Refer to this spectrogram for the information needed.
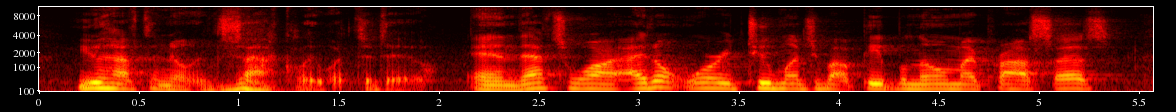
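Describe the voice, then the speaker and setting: Over noticeable background noise, a man with a fairly high pitch speaks at a fairly quick pace with hardly any pauses and fairly even intonation. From New York (Long Island), moved to Florida as child. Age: 60s. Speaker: butterfly collector and craftsman. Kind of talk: casual interview.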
